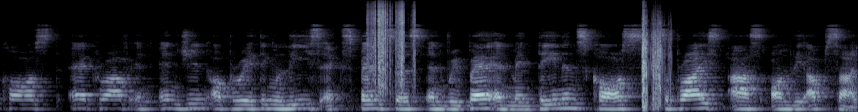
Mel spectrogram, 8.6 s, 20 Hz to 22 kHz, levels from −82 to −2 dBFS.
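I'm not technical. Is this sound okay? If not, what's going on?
No. From about 0.19 to 3.32 seconds, the automatic gain control judged the incoming sound too quiet and kept turning its own volume up. You hear the speech and the background noise behind it swell louder together over those three seconds.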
